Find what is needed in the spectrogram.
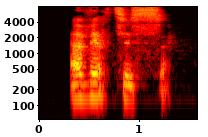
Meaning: second-person singular present/imperfect subjunctive of avertir
- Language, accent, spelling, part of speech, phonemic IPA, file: French, Canada, avertisses, verb, /a.vɛʁ.tis/, LL-Q150 (fra)-avertisses.wav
